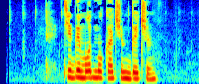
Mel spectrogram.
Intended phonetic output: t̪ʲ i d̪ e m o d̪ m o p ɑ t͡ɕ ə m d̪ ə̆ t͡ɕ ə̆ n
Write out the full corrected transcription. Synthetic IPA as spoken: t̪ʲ i d̪ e m o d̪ m o k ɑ t͡ɕ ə m d̪ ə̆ t͡ɕ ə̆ n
